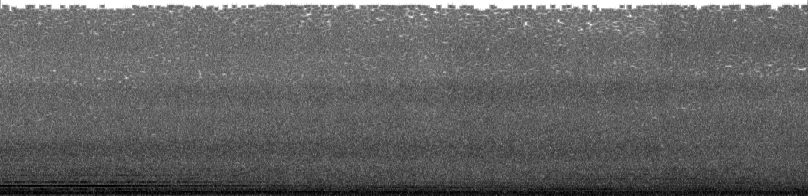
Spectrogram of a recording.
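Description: Steady rush of a large waterfall, a continuous loud noise of falling water. A few faint steady tones hum over it in the first two seconds and fade away.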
